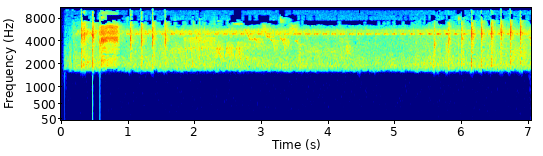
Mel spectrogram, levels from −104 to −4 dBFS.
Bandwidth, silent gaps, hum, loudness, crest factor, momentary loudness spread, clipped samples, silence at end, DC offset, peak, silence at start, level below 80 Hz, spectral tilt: 11 kHz; none; none; -22 LUFS; 26 dB; 13 LU; under 0.1%; 0 s; under 0.1%; 0 dBFS; 0.05 s; under -90 dBFS; 9.5 dB/octave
